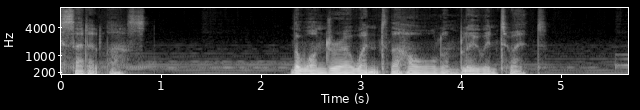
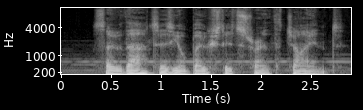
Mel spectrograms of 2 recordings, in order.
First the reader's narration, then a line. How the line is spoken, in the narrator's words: he said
